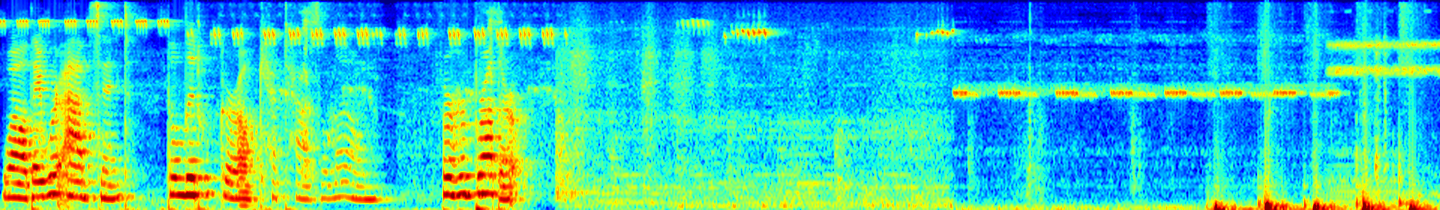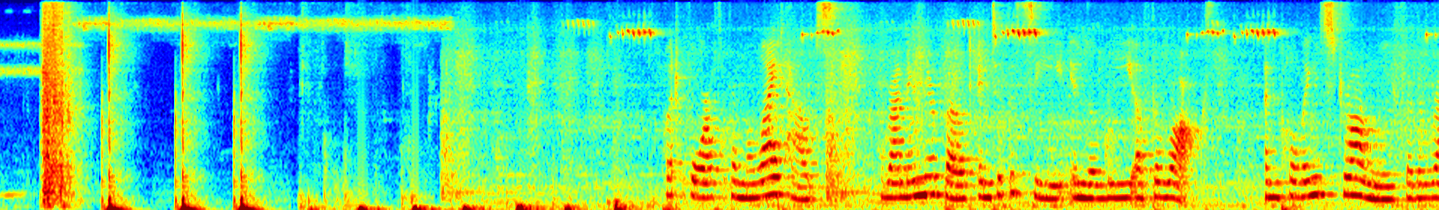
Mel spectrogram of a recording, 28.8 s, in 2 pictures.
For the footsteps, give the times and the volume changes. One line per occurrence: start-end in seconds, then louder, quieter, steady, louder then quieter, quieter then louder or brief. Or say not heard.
12.1-20.9 louder then quieter.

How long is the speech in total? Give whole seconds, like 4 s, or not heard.
13 s.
